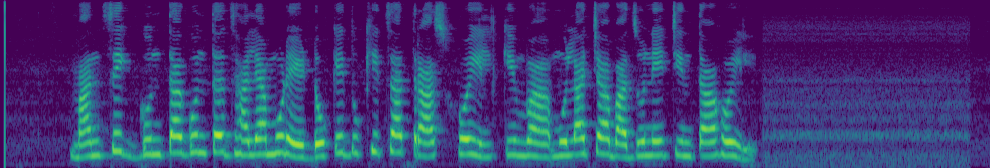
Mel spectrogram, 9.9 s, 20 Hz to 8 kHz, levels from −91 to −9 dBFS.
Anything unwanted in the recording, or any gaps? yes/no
no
